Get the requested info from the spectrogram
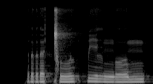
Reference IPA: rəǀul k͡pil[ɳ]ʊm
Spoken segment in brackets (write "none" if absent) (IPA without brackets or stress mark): ŋ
